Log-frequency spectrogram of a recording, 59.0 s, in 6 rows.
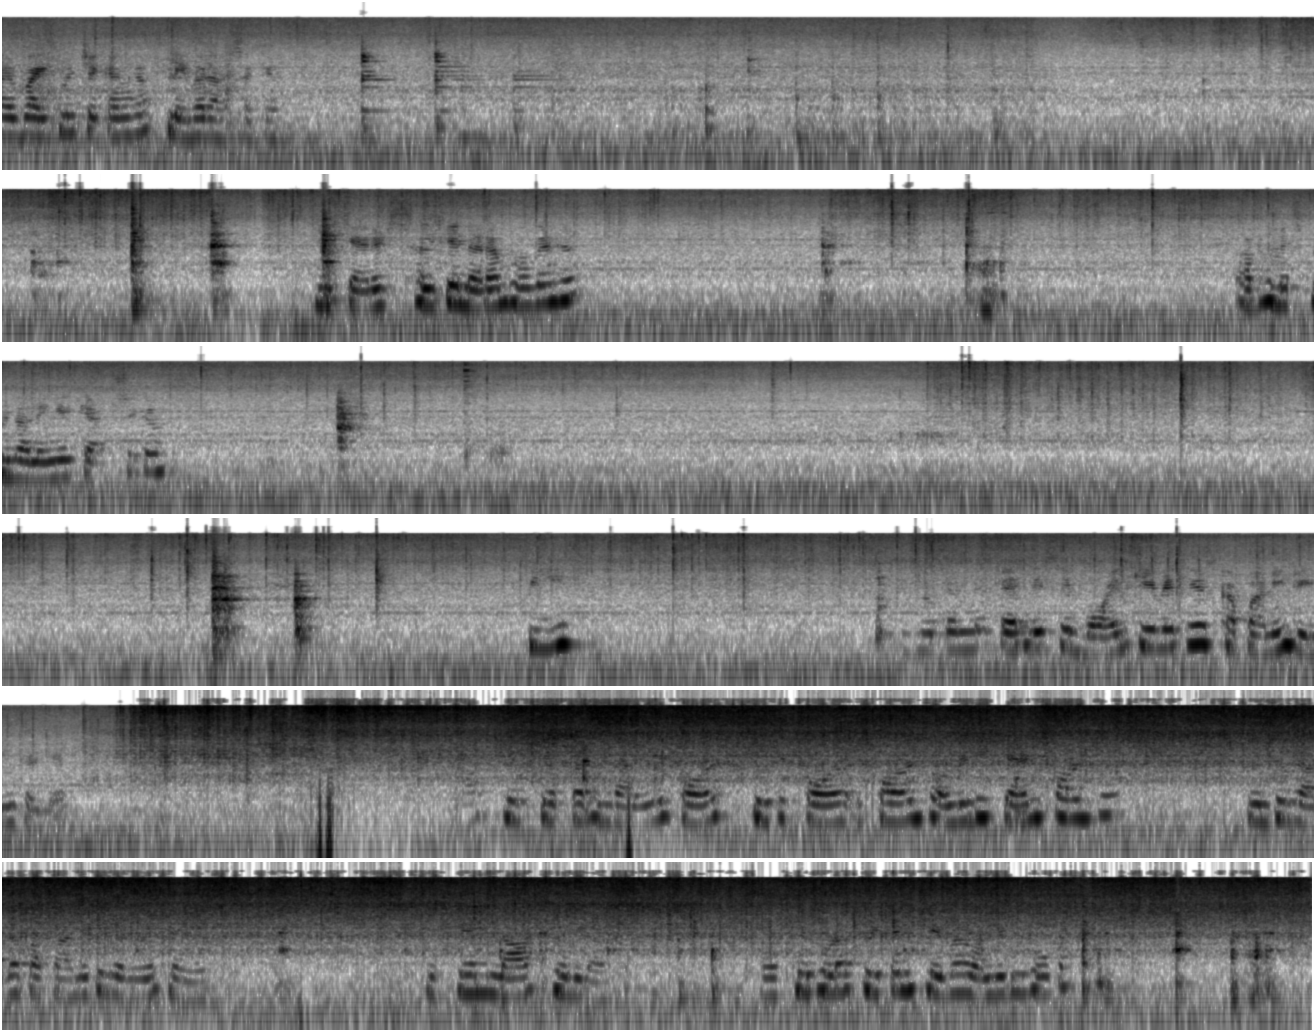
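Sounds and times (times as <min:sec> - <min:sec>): carrots sizzling in a pan: 0:00.0 - 0:59.0
spoon clacking on a pan: 0:02.7 - 0:04.1
crackling as pepper drops in: 0:15.9 - 0:18.7, 0:26.5 - 0:36.6, 0:39.6 - 0:59.0.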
